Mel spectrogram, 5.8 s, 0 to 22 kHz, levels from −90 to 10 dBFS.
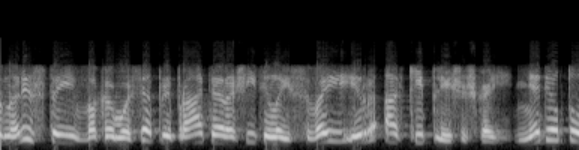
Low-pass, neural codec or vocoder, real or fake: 7.2 kHz; none; real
